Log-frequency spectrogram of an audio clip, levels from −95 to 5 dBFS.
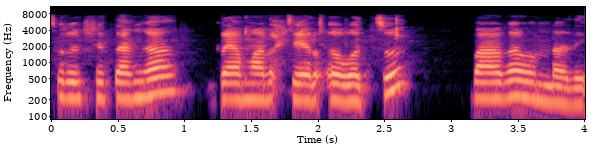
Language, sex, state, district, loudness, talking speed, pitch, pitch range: Telugu, female, Andhra Pradesh, Anantapur, -14 LUFS, 75 wpm, 215 Hz, 200-235 Hz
